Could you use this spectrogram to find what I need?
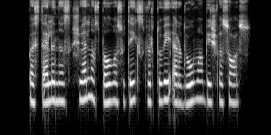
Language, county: Lithuanian, Klaipėda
